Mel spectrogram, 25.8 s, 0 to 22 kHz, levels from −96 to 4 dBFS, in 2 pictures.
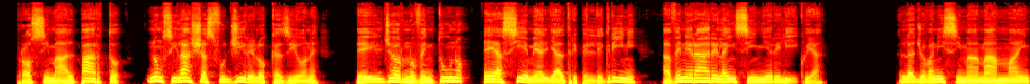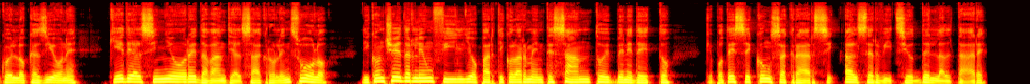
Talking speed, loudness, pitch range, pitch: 110 wpm, -16 LUFS, 100-135 Hz, 115 Hz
